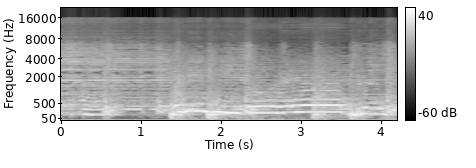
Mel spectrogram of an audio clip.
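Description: Live worship band playing a rock-style song, with drums and guitar under long held notes that change pitch step by step.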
